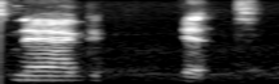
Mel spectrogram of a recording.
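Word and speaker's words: Snagit: okay s n a space i t it's pronounced snag it and it's a tool we use at work snag it the first time I heard that though my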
